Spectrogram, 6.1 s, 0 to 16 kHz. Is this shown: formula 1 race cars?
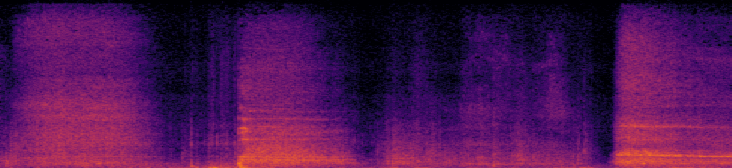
no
